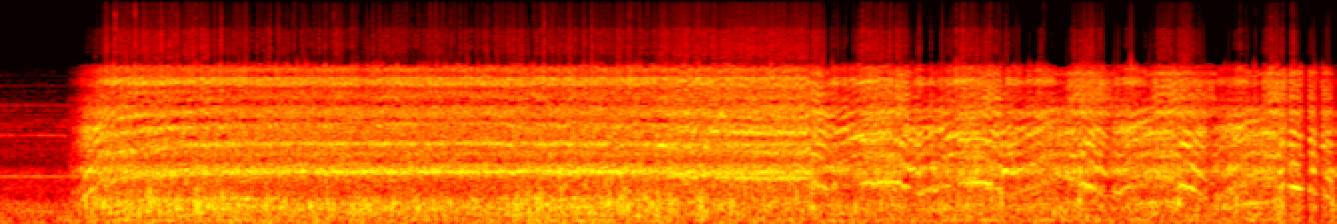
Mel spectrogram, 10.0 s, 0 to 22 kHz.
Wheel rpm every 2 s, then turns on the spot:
40, 230, 230, 170, 130.
none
